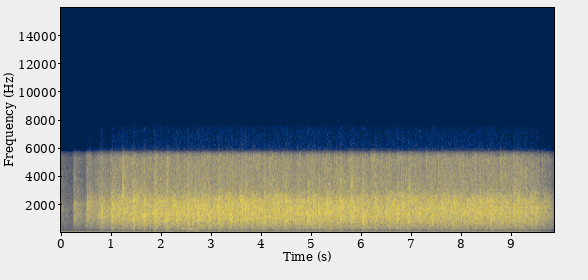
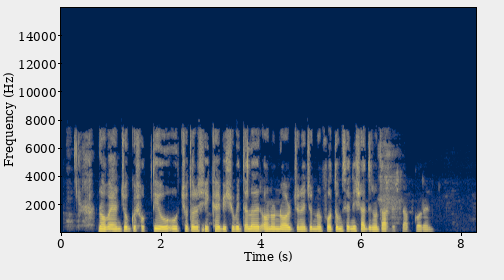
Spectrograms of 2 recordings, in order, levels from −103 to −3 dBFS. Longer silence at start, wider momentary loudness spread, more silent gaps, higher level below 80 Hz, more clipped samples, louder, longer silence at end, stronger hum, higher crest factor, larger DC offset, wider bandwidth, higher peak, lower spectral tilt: second, 0.25 s vs 0.45 s; second, 5 LU vs 10 LU; neither; about the same, -56 dBFS vs -58 dBFS; neither; first, -11 LUFS vs -17 LUFS; second, 0 s vs 0.9 s; neither; about the same, 12 dB vs 16 dB; first, 2% vs under 0.1%; second, 6 kHz vs 7.6 kHz; about the same, 0 dBFS vs -2 dBFS; second, -2.5 dB/octave vs -6.5 dB/octave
